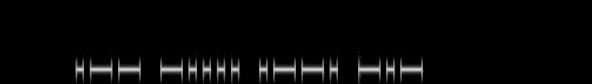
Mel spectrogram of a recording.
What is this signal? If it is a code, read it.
Morse code, heard as a keyed tone, about 17 wpm, 700 Hz. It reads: W6PK
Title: USA Call Signs - 4 Characters - Repeated 2x - 17wpm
